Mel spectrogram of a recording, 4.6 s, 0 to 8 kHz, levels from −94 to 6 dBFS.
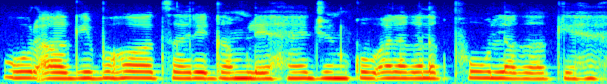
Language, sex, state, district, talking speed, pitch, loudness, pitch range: Hindi, female, Bihar, Patna, 160 wpm, 215 Hz, -12 LUFS, 210-220 Hz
